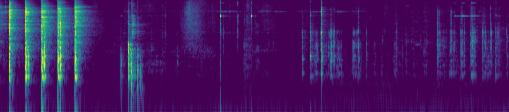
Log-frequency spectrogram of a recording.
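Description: Hammer blows driving a half-inch carriage bolt through a snug hole in a wooden board, about three strikes a second, stopping about a second and a half in. From about six seconds in come light metallic clinks as a washer and nut are fitted onto the bolt's threaded end by hand.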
